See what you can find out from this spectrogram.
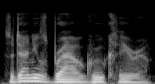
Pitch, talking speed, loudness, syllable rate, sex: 110 Hz, 195 wpm, -14 LUFS, 4.8 syllables/s, male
